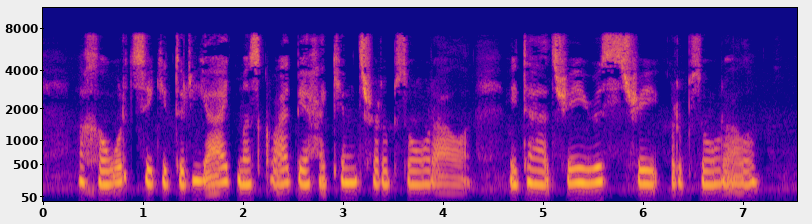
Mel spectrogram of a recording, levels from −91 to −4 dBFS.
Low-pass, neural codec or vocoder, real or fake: 7.2 kHz; none; real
